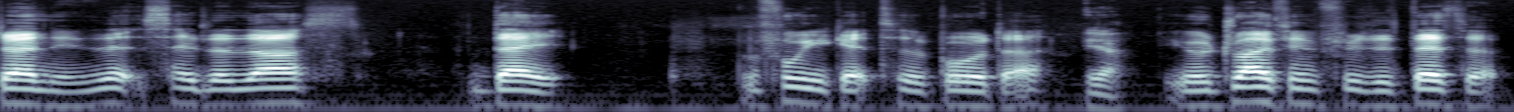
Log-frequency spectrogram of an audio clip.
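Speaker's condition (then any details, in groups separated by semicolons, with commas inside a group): Cerebral palsy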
